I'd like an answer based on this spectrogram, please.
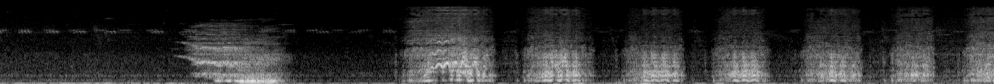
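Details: Horse neighing: a drawn-out harmonic whinny falls in pitch around two seconds in, then a run of about six pulsed, rough bursts, roughly one per second, follows to the end.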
